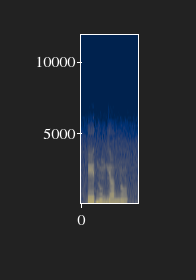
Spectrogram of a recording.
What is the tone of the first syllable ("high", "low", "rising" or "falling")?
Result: high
